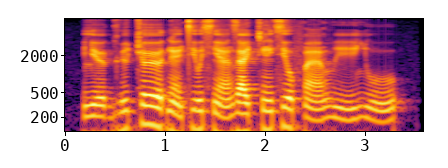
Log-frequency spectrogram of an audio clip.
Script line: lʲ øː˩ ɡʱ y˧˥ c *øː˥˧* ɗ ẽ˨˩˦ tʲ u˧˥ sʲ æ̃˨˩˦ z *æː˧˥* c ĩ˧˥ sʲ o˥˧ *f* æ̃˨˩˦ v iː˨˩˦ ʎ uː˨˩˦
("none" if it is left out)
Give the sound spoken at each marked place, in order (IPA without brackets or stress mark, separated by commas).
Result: øː˥˧, æ˧˥, f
